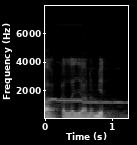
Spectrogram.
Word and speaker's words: กัลยาณมิตร: อ่านว่ากัลยาณมิตร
